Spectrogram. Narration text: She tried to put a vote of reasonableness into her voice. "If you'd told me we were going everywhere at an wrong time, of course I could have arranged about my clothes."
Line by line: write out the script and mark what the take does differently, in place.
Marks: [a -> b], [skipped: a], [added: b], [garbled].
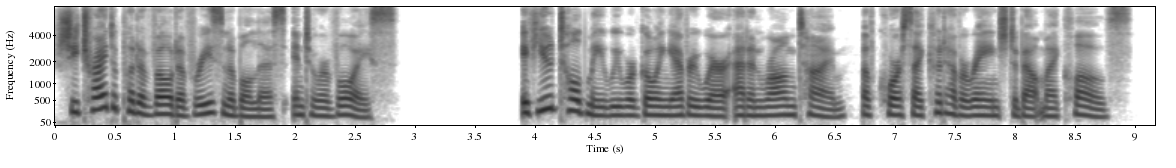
She tried to put a vote of reasonableness into her voice. "If you'd told me we were going everywhere at an wrong time, of course I could have arranged about my clothes."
